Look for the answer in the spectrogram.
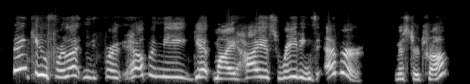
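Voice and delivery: plainly insincere sarcasm. Retelling how Jimmy Kimmel thanked Trumpenstein: imitating Jimmy Kimmel's sarcastic thanks. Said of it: "Jimmy thanked Trumpenstein sarcastically".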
